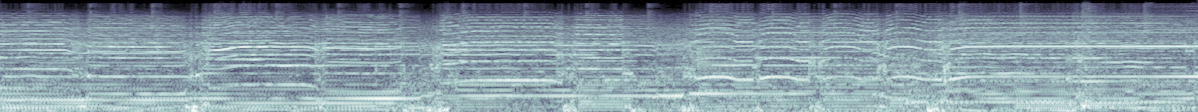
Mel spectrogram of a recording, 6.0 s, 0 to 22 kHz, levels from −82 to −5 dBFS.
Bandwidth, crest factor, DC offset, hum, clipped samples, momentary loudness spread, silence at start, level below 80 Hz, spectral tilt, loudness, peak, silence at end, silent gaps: over 20 kHz; 8 dB; under 0.1%; none; 0.3%; 3 LU; 0 s; -24 dBFS; -2 dB/octave; -7 LUFS; 0 dBFS; 0 s; none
